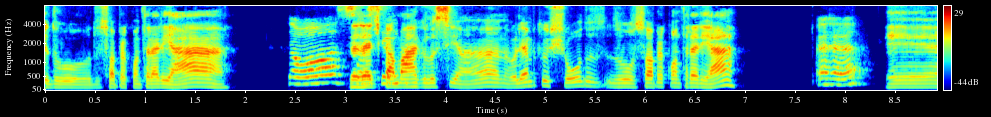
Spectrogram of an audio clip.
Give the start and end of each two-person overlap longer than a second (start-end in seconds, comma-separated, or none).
none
